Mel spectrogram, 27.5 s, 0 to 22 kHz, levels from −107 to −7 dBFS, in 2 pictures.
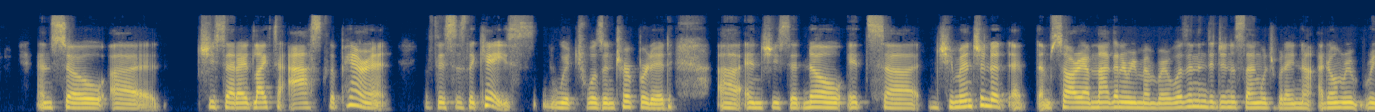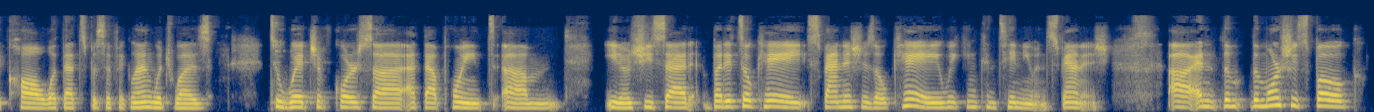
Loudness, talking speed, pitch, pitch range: -19 LUFS, 185 wpm, 180 Hz, 170-195 Hz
